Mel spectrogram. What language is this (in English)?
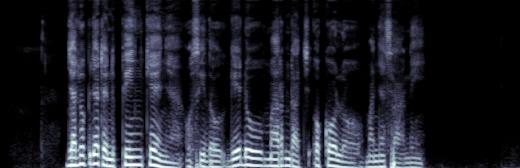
Luo (Kenya and Tanzania)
